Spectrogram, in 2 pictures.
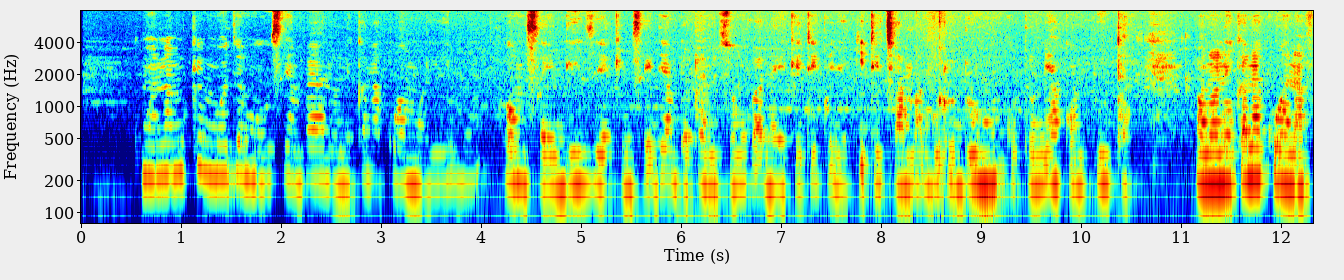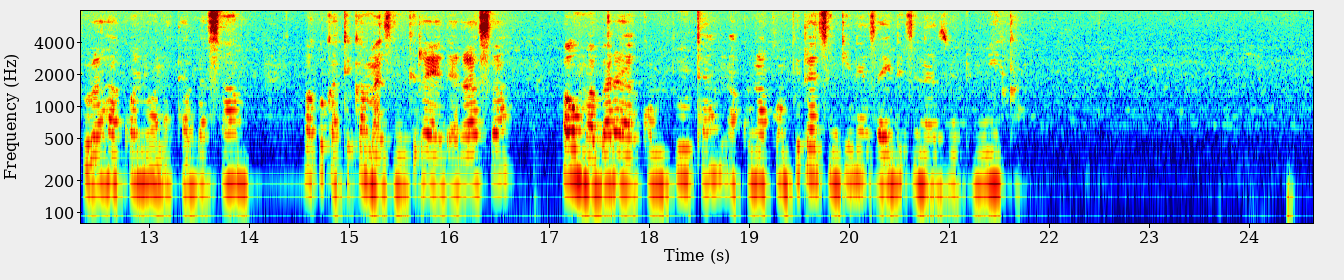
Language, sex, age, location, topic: Swahili, female, 25-35, Nairobi, education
